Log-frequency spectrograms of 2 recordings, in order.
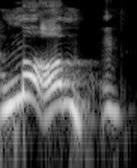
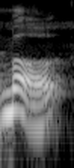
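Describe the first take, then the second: First: It is said in an upset, exasperated tone. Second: It is said in a light, casual tone. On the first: The speaker is protesting at being told off. "if they've like really upset you" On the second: It slipped out naturally without thinking. "you're either going to say it like that casually"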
